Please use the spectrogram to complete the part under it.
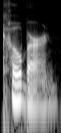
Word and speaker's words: Cockburn: Yes, it's spelled Cockburn and pronounced Cockburn.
